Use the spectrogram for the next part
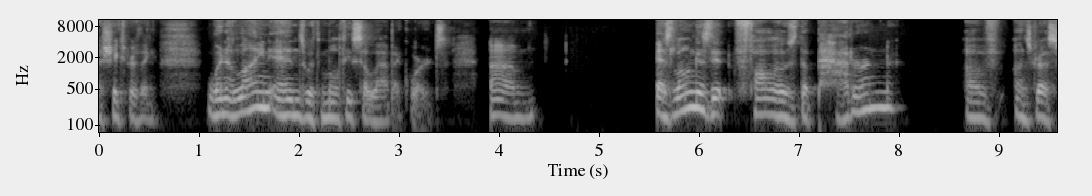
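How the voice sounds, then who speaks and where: A man teaching poetry scansion, talking slowly and thoughtfully and sounding out the rhythm of each line aloud. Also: a little high, warm tone, breathy edge. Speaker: acting teacher.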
